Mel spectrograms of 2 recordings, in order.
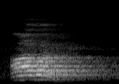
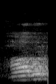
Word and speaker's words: hour: आवर, HOUR, हावर नहीं पढ़ना है इसको, आवर, एच इसमें साइलेंट है, इसको लिखेंगे आवर, और अक्षर से आ गया, इसलिए इसमें आ जाएगा एन आवर।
